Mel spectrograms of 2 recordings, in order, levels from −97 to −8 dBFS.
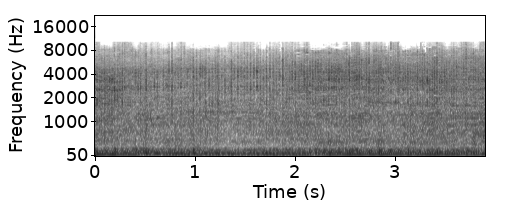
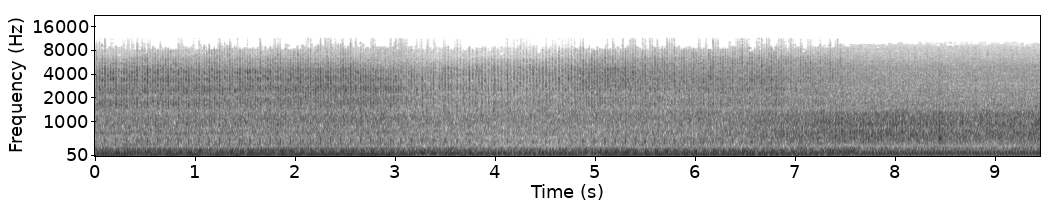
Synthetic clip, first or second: first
